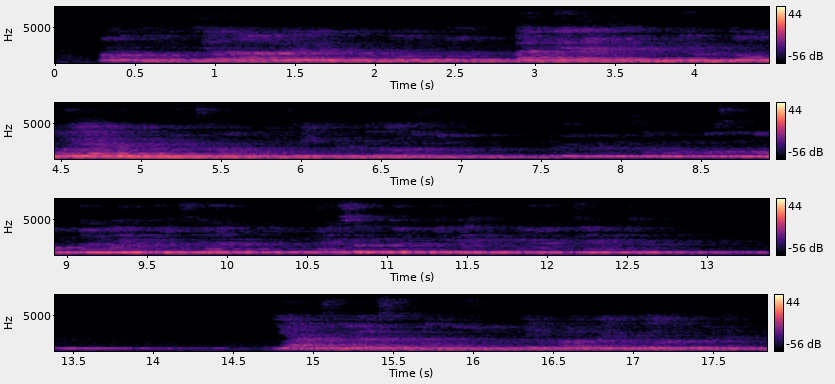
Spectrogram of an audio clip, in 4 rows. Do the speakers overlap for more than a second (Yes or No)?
No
